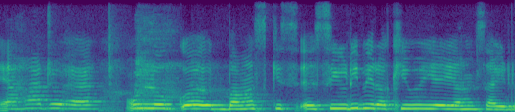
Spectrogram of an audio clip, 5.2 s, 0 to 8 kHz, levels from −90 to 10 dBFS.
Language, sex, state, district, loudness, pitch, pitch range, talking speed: Hindi, female, Bihar, West Champaran, -13 LUFS, 265 Hz, 255-285 Hz, 185 wpm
